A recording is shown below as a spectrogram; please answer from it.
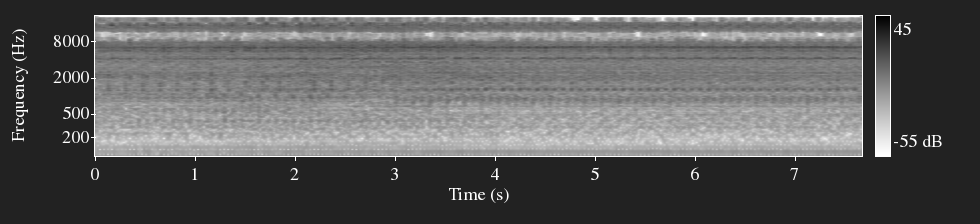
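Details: Jaguar XE 2.0 Ingenium diesel after the timing chain was replaced at 72,000 km: a steady, even idle with a smooth low rumble and no knocking or chain rattle. Noise and vibration are much improved. Normal idle.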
